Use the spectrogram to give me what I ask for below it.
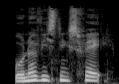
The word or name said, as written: undervisningsfag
